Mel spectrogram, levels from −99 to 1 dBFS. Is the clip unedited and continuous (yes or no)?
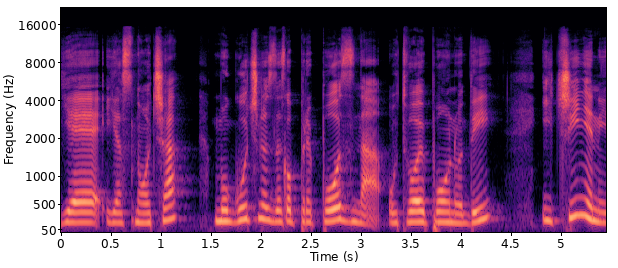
no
